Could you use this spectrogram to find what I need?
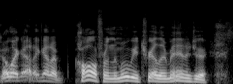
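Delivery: mock thrilled, eager, excited, high voice. Retelling getting a call from the movie trailer manager: imitating own past excitement. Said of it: "and I'm all excited".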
